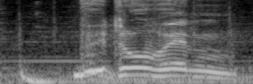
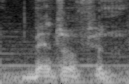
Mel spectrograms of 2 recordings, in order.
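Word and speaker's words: Beethoven: হাইডন, মজাদ, বেটফেন। এই হল আসল উচ্চারণ।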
